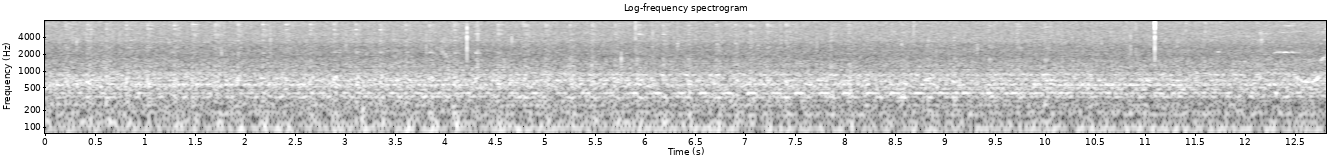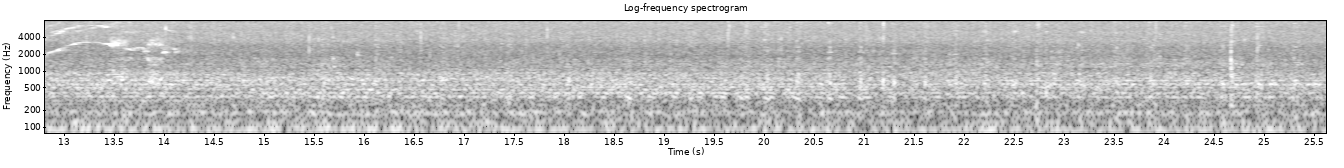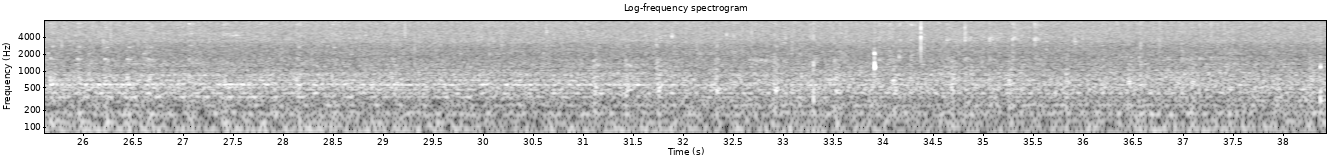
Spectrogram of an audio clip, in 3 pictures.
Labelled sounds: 12.3	14.2	killer whale, southern resident, 1.1 to 8.0 kHz

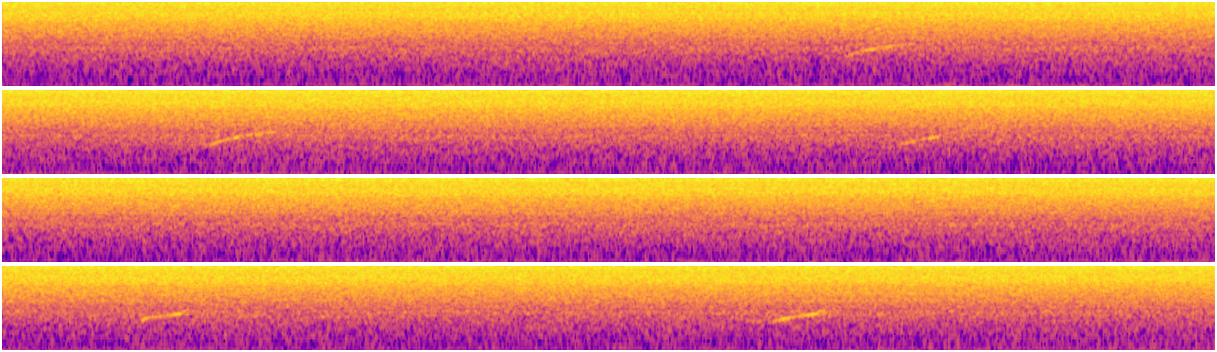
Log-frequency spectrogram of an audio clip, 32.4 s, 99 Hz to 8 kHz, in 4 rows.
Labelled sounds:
5.8	6.1	humpback whale, 0.80 to 0.93 kHz

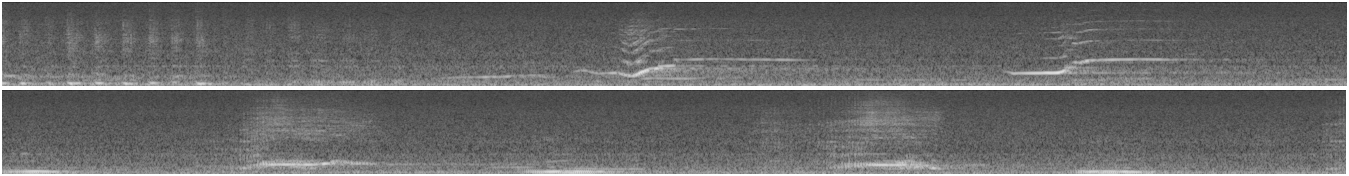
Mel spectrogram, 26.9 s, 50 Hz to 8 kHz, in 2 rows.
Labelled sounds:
6.2	7.9	humpback whale, 0.80 to 3.2 kHz
10.4	12.1	humpback whale, 0.80 to 4.1 kHz
21.7	22.0	humpback whale, 2.2 to 2.7 kHz
22.4	22.6	humpback whale, 1.4 to 1.7 kHz
26.6	26.8	humpback whale, 2.2 to 2.4 kHz

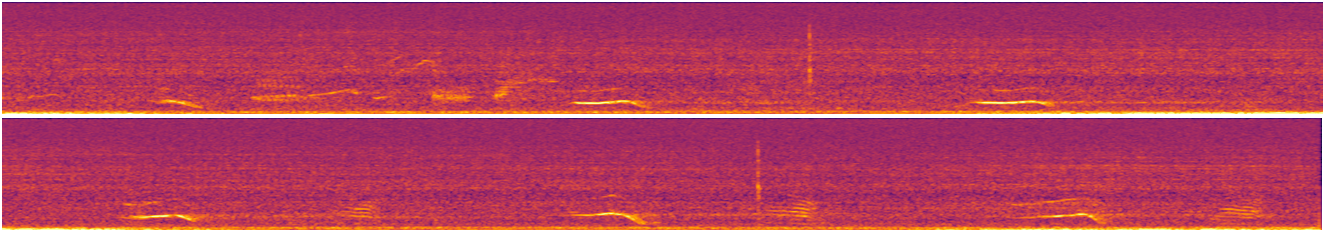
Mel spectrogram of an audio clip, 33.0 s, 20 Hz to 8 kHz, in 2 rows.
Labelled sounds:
5.2	5.5	humpback whale, 1.2 to 1.6 kHz
6.4	7.0	humpback whale, 0.80 to 1.0 kHz
29.5	30.0	humpback whale, 0.80 to 0.96 kHz

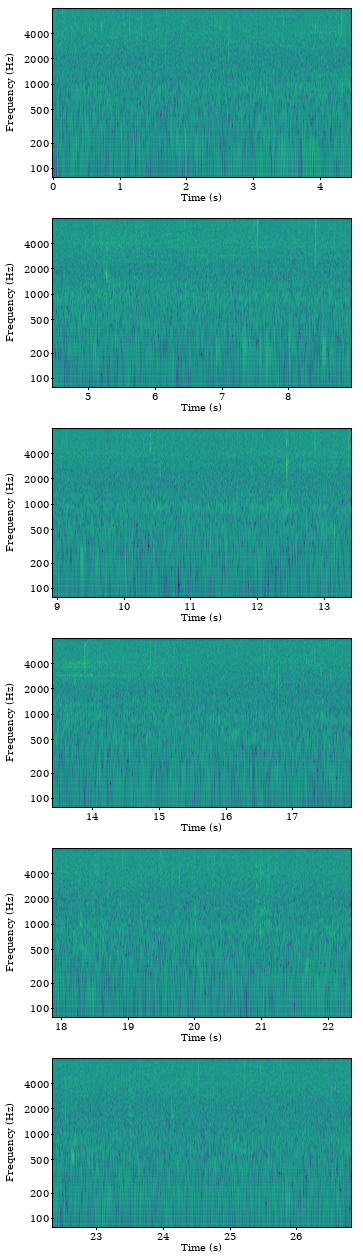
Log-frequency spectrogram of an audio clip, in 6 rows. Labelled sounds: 13.5	13.8	vessel noise, 3.6 to 3.7 kHz

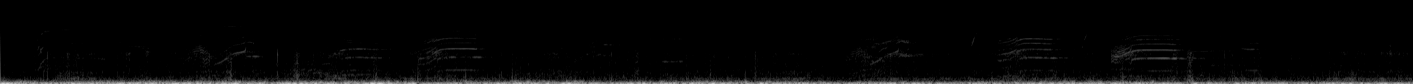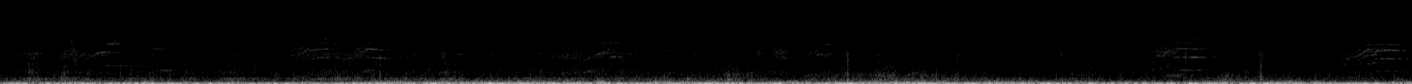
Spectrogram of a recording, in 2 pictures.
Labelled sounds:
8.4	9.2	killer whale, southern resident, 0.69 to 4.2 kHz
16.9	18.1	killer whale, southern resident, 0.34 to 4.5 kHz
27.5	28.2	killer whale, southern resident, 0.64 to 4.3 kHz

